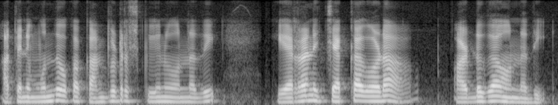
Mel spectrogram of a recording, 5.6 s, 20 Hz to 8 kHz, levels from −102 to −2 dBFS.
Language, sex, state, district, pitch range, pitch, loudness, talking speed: Telugu, male, Telangana, Hyderabad, 120-140 Hz, 130 Hz, -19 LUFS, 120 wpm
